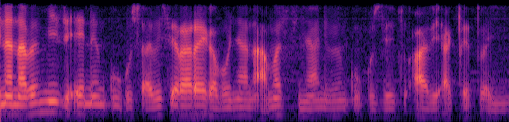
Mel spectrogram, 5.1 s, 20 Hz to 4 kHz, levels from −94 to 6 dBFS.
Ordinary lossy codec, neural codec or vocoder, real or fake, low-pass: none; codec, 16 kHz, 6 kbps, DAC; fake; 3.6 kHz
